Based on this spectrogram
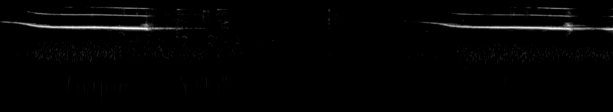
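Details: Golden-crowned sparrow giving two plaintive, high, down-slurred whistles separated by a pause of more than a second, against a quiet background.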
